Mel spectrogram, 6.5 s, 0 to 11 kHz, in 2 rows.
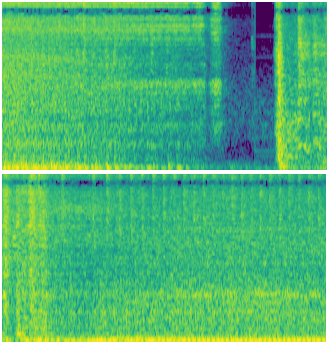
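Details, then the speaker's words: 1973 VW Beetle, first start after sitting over 10 years, with new battery, fresh fuel and starter fed directly: brief crank, then catches cleanly into a steady, even idle with no misses or knocking; normal cold start. "and it starts what on Earth these cars are in insanely special I can't believe how easy that was considering the fact that this car hasn't run in years great news we've got a solid engine and listen to that sound it sounds amazing"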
